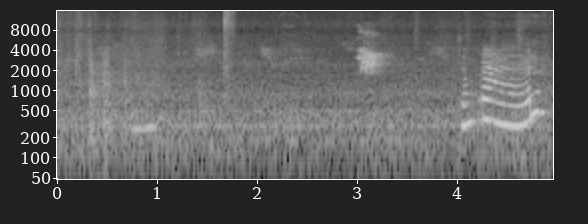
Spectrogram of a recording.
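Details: Pet kitten Chomrean gives one clear, drawn-out meow that dips and then rises in a harmonic-rich cry near the end, following faint squeaks and light rustling in a quiet indoor space.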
